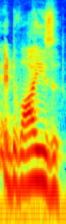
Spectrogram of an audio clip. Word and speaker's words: advise: और इससे next word है एडवाइज, ADVISE एडवाइज। इसमें जेड की आवाज़ आती है जबकि एडवाइस में एस की आवाज़ आएगी।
